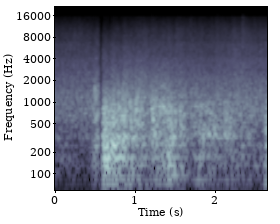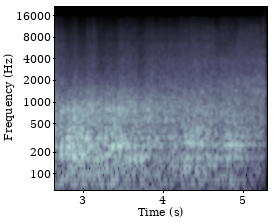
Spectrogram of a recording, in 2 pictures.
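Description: Heavy rain pours steadily during a thunderstorm, with loud, continuous noise. Rolling thunder rumbles through it, and a sharp crack comes near the start; no one speaks.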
